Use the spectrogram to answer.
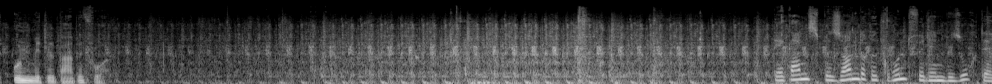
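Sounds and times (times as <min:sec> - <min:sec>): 
engine of the first motor-driven two-wheeler running: 0:00.0 - 0:09.9
speech: 0:00.2 - 0:01.2, 0:07.8 - 0:09.9.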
